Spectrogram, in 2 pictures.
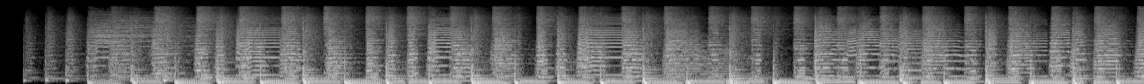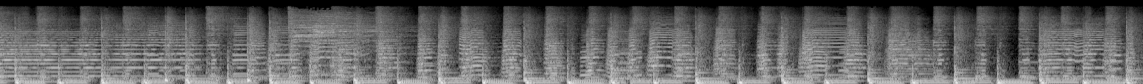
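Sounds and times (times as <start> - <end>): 
instrumental music: 0.2 - 22.8.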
